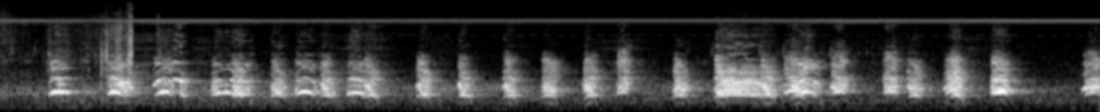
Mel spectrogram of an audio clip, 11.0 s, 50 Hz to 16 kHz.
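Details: Pack of four dogs, Choco, Dino, Johnny Ringo and Mingo, out on an evening run on 16 August 2014, giving rapid overlapping barks in quick succession, about two per second, over a steady high electronic whine.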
